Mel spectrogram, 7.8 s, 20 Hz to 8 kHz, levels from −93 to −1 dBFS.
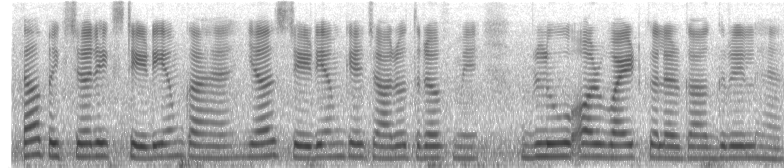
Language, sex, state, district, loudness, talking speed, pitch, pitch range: Hindi, female, West Bengal, Purulia, -31 LUFS, 145 wpm, 215 Hz, 205-230 Hz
